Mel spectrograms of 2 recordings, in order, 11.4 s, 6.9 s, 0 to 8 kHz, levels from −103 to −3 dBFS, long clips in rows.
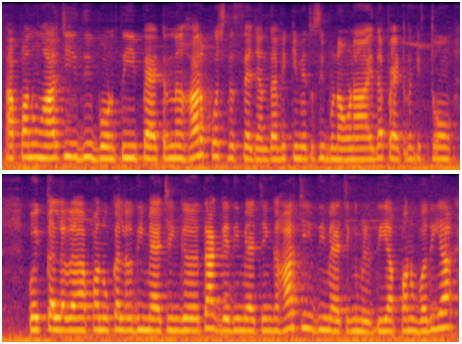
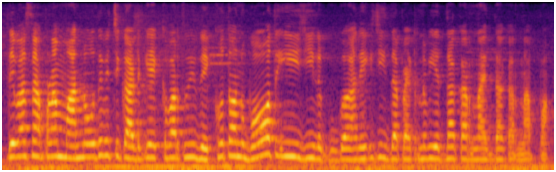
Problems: constant background noise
